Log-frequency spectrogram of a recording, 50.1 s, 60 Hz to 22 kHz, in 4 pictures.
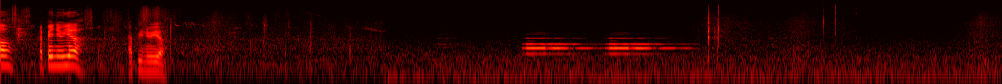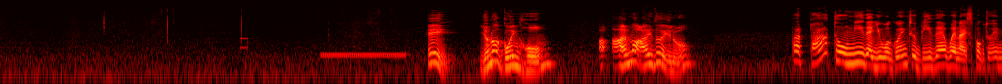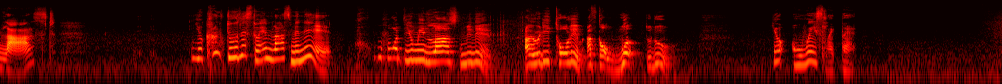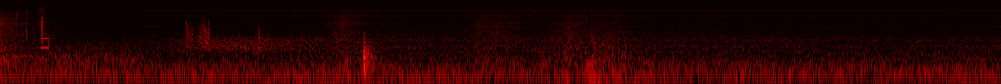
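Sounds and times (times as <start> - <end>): phone ringback tone: 6.5 - 8.7, 16.5 - 17.6.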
